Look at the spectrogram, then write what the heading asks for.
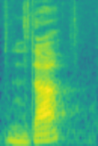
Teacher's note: Big is U, pre-nasalized D, A, glottal stop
